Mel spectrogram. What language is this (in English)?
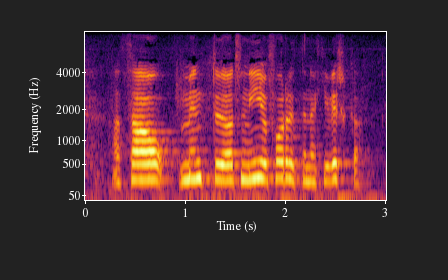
Icelandic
